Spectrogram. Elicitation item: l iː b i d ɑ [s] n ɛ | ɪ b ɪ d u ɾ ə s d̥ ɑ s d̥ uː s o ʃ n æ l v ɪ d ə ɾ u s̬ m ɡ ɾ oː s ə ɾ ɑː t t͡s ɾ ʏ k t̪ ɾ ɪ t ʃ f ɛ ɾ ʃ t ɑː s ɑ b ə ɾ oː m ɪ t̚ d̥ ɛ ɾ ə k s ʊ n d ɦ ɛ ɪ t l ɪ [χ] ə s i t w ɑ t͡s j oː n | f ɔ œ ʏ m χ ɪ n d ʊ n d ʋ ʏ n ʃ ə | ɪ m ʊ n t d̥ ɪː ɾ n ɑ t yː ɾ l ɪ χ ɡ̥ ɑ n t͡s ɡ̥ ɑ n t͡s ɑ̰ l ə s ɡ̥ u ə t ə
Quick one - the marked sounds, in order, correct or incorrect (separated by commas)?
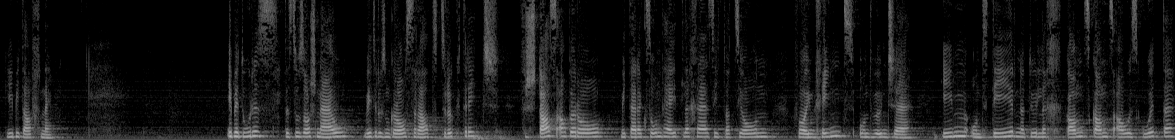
incorrect, correct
